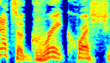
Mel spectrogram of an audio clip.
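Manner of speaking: high, gushing, overly agreeable, fake-cheery chatbot voice. Mocking how overly agreeable LLMs answer, doing their voice: mock-sycophantic AI voice. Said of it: "I'll do the voice like".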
